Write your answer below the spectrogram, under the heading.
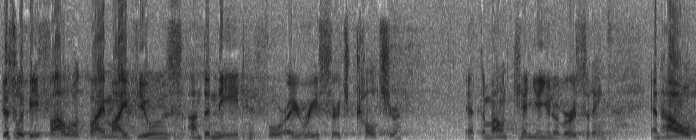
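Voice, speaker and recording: Against noticeable background noise, a man with an American accent speaks at a moderate pace, his fairly high voice showing ordinary pitch variation. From US Midwest, Chicago. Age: 70s. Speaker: professor. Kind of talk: commencement speech.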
